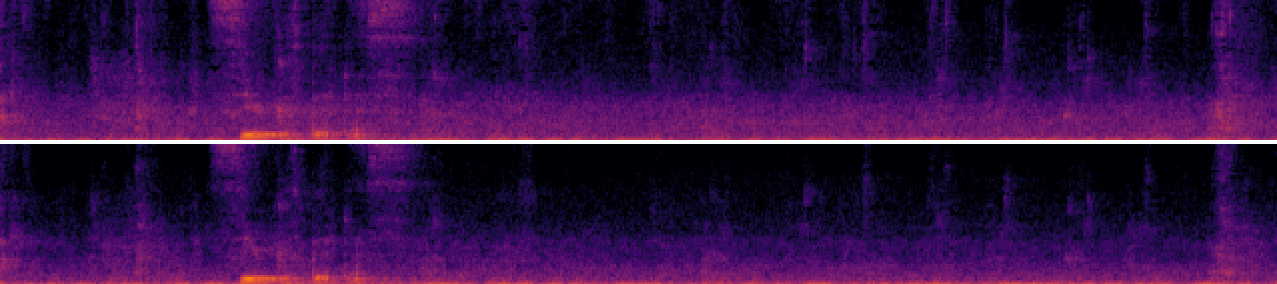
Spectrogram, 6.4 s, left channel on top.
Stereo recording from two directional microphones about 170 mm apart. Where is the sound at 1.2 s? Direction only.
5° right (ahead or behind).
